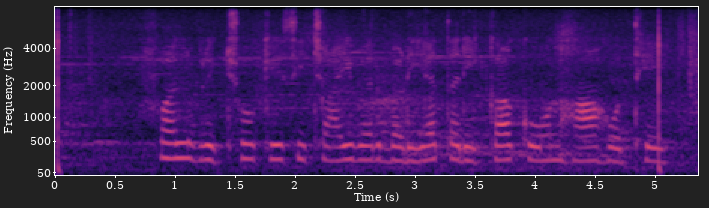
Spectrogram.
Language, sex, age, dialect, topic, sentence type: Chhattisgarhi, female, 18-24, Central, agriculture, question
